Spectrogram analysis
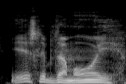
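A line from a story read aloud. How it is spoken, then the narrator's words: Grumbling. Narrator (Russian): проворчал Мейсон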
